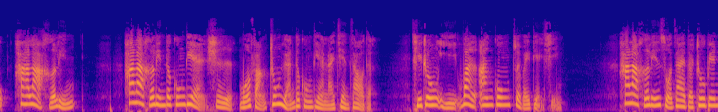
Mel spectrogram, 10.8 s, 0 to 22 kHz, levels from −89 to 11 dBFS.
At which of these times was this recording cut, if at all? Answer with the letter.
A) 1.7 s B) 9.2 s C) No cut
A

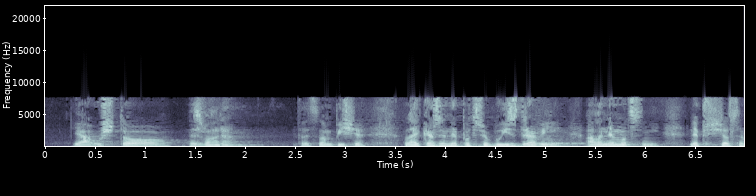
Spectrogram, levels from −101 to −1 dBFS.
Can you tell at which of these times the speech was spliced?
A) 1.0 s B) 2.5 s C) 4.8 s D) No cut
B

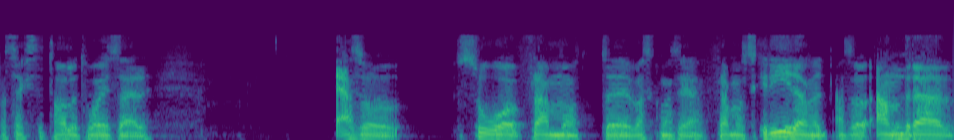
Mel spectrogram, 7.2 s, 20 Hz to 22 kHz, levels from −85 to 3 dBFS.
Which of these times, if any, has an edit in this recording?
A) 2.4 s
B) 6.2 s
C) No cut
B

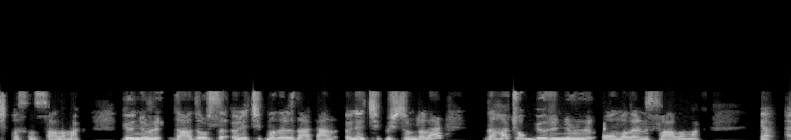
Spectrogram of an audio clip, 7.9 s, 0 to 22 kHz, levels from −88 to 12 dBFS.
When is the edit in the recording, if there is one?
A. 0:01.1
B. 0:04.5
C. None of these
C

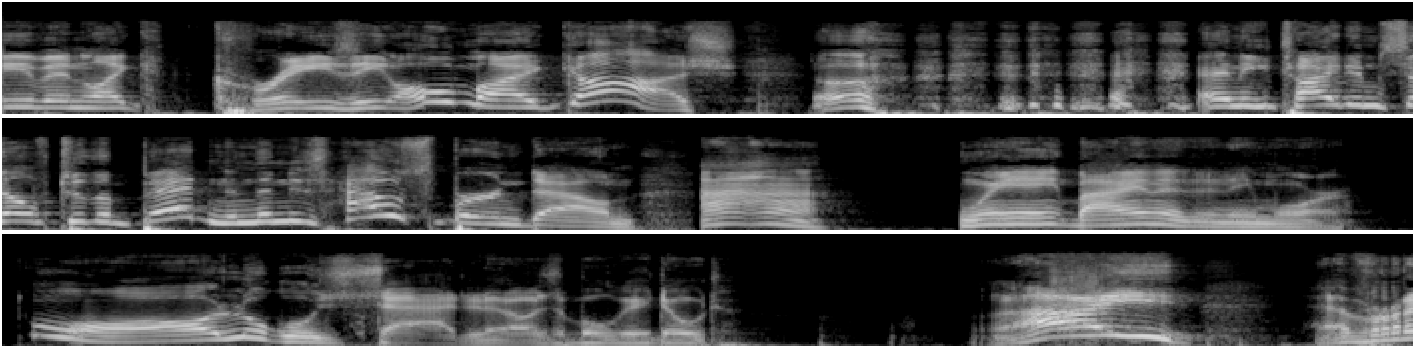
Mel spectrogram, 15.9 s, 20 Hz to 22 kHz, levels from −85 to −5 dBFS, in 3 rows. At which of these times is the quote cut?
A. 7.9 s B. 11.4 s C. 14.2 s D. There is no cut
A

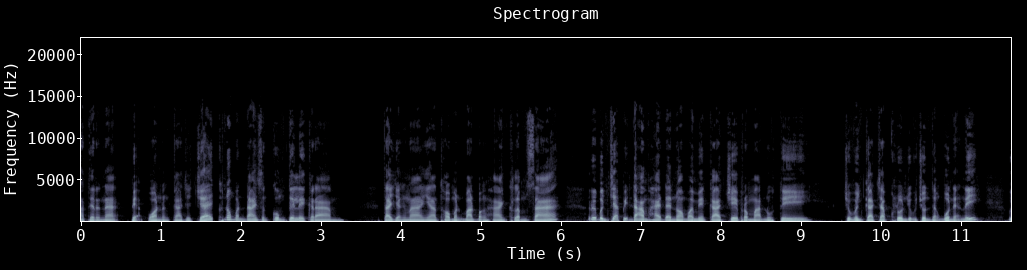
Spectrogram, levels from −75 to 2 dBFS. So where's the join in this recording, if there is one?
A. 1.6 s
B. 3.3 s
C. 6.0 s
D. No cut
A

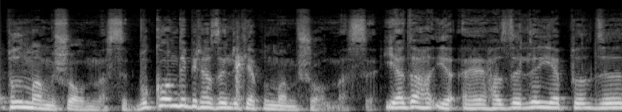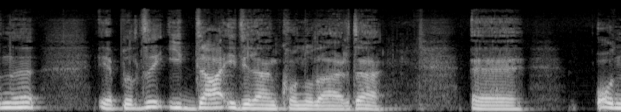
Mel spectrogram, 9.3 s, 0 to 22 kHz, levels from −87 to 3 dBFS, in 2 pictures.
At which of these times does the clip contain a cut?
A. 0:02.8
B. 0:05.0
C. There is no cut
A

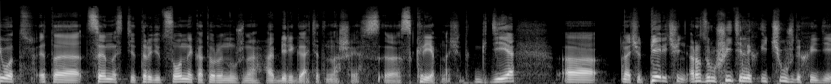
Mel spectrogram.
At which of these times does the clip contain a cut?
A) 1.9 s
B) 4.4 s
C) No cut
B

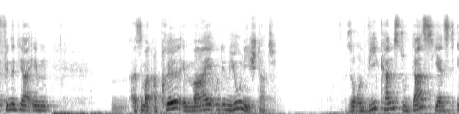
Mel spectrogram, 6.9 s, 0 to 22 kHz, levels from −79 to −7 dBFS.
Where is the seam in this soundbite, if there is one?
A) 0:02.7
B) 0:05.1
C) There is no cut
A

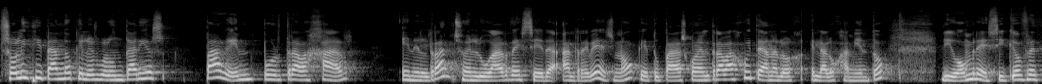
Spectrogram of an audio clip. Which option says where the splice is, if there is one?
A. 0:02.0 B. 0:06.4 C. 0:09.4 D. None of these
C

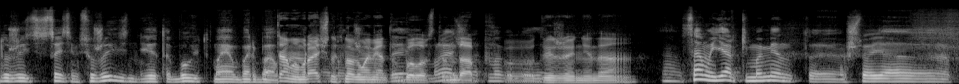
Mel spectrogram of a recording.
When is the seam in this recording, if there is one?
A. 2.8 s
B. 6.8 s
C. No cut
A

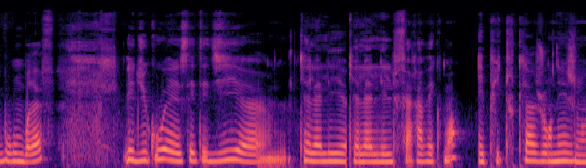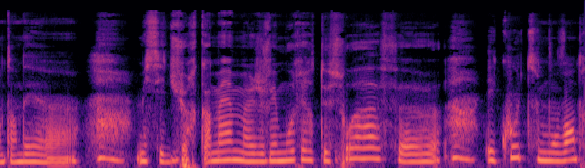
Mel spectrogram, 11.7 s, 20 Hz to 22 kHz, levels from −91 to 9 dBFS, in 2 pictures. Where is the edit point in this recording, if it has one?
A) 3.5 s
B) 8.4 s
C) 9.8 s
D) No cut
A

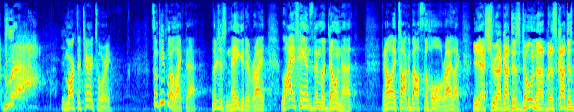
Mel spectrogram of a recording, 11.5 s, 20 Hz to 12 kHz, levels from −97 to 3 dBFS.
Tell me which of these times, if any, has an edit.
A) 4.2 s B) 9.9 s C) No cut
A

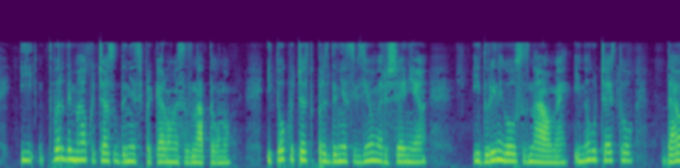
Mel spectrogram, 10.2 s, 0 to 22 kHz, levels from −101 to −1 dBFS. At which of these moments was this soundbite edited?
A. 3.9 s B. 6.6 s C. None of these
C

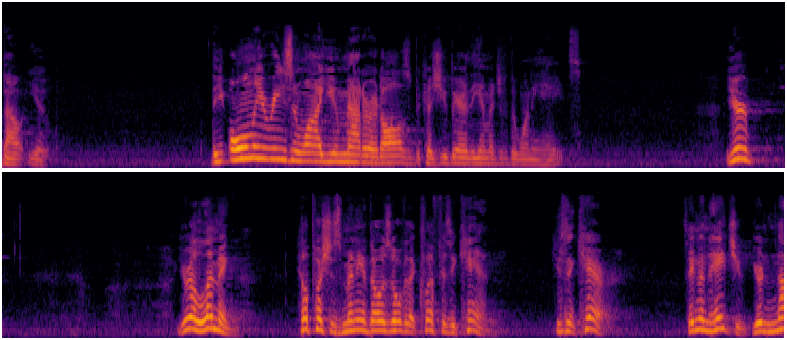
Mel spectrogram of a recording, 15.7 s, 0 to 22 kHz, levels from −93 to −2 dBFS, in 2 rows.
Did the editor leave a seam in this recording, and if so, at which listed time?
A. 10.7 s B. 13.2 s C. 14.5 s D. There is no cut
D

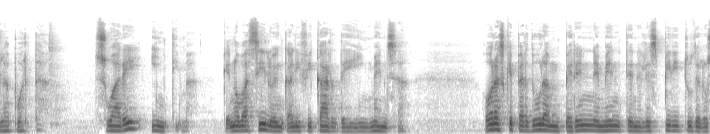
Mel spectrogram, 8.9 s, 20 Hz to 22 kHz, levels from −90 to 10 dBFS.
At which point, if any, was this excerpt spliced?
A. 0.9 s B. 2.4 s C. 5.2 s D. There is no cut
D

